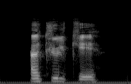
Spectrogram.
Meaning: 1. to inculcate 2. to instill into
- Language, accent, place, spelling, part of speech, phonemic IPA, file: French, France, Lyon, inculquer, verb, /ɛ̃.kyl.ke/, LL-Q150 (fra)-inculquer.wav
